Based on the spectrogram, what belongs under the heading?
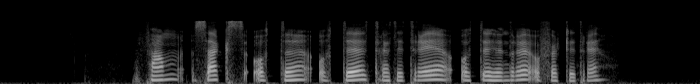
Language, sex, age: Norwegian, female, 25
